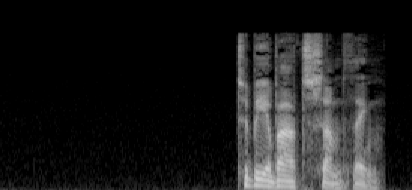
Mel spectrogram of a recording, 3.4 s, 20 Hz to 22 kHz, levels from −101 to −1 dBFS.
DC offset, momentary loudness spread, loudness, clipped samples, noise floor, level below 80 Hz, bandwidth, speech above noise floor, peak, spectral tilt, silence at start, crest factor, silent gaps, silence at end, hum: under 0.1%; 12 LU; -26 LUFS; under 0.1%; -82 dBFS; -50 dBFS; 11 kHz; 57 dB; -10 dBFS; -4.5 dB/octave; 1.95 s; 20 dB; none; 0.3 s; none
